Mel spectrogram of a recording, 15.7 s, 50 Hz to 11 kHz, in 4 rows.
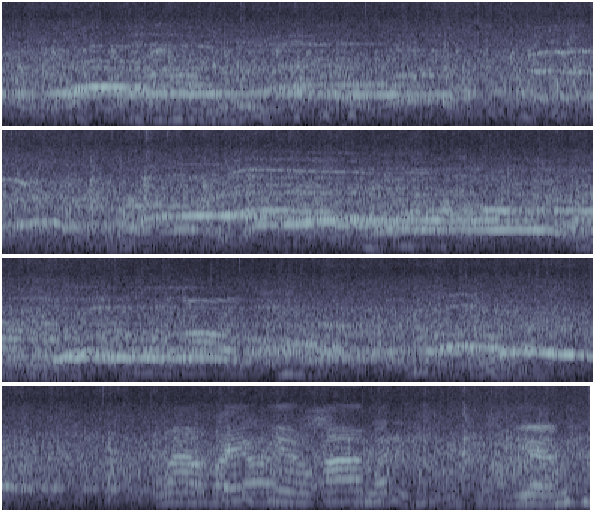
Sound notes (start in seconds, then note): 1.9 cheers and applause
